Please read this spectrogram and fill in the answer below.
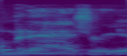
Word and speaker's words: menagerie: I feel like he doesn't know menagerie. That's 3 syllables. Yeah. Menagerie. Menagerie. That's 4 syllables, I think.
